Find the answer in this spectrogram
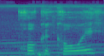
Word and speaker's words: Pukekohe: Pukekohe. Hey, hey, hey. That's actually pretty good pronunciation of that.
